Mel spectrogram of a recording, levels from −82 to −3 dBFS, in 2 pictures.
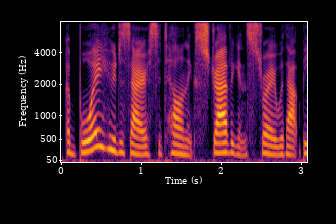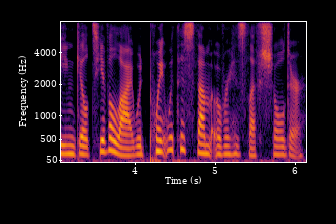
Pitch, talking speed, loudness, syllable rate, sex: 190 Hz, 235 wpm, -21 LUFS, 5.7 syllables/s, female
